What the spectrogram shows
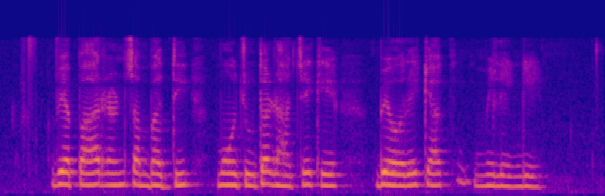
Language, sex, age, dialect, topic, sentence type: Hindi, female, 36-40, Hindustani Malvi Khadi Boli, banking, question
